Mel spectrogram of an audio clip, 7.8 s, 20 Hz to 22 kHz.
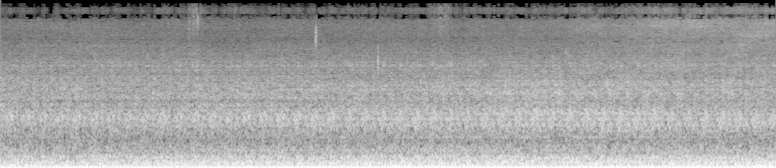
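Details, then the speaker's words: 2006 Chevrolet Silverado 3500 HD work truck, believed diesel, 165,000 miles: steady, even low rumble at idle right after start, no knocks, ticks or misses; normal idle. "Ready? Yes. This big boy fires right up."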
